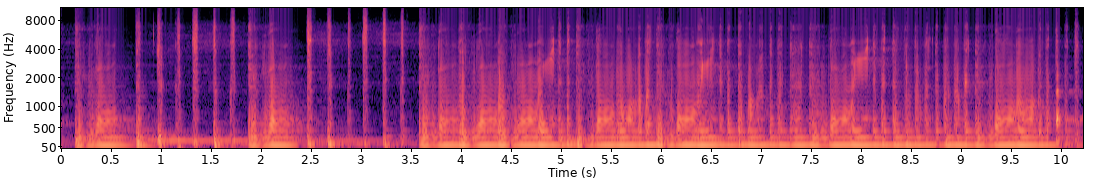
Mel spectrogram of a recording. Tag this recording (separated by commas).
playing didgeridoo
